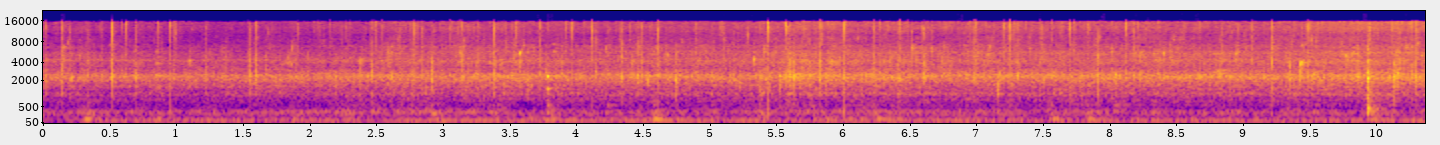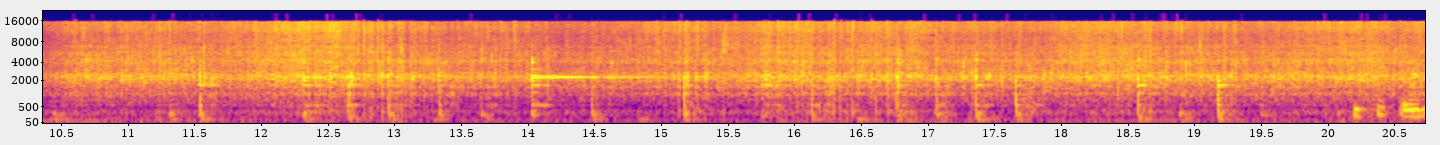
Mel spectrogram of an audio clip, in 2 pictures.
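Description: Onions sautéing in a frying pan for vegetable spring rolls, starting as a soft low sizzle and swelling to a louder, steady crackle about halfway through, with scattered spatula scrapes and stirring clicks and nobody talking.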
